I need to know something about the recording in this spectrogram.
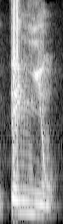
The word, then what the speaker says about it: peignons: Pareil pour peindre, nous peignons, vous peignez. Ça se prononce nye.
